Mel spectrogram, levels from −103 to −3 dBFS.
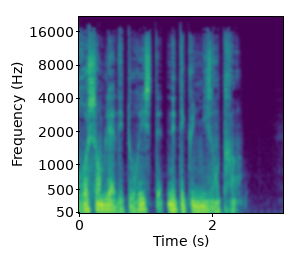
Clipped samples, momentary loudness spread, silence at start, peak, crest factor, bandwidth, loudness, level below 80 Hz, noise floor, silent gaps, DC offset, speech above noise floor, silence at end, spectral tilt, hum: under 0.1%; 13 LU; 0 s; -6 dBFS; 16 dB; 18 kHz; -22 LUFS; -38 dBFS; -79 dBFS; none; under 0.1%; 58 dB; 0.7 s; -5 dB/octave; none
